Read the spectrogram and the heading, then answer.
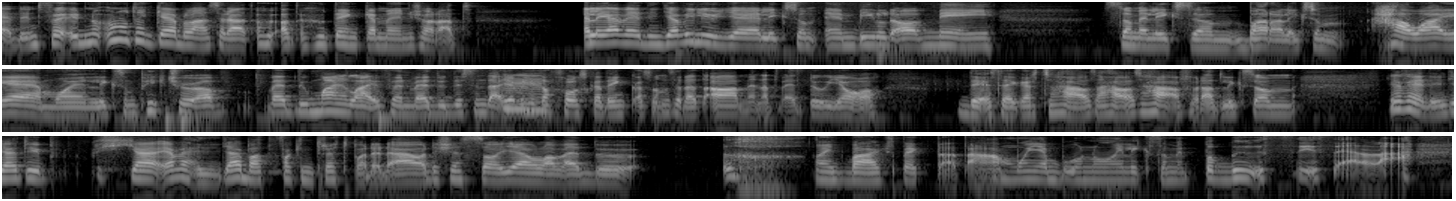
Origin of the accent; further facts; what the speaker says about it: Finland; Ja, och varför man på vissa planer så där som finlandssvensk, kanske typ anti-Finland, vet du?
